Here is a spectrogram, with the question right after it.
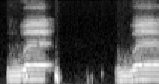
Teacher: আচ্ছা, তাহলে ওয়া পড়ার সময় ঠোঁট গোল হবে।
